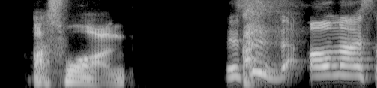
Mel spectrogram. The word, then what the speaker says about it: aswang: How I like to pronounce it, it's called an asswang. But I think it's really pronounced aswang.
